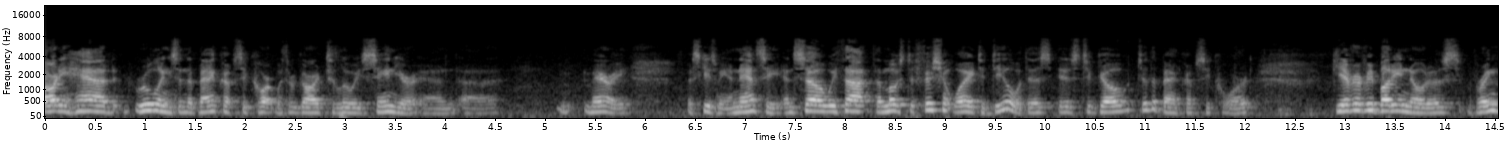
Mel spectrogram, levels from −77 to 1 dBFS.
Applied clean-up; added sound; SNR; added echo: none; none; none; none.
